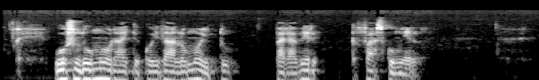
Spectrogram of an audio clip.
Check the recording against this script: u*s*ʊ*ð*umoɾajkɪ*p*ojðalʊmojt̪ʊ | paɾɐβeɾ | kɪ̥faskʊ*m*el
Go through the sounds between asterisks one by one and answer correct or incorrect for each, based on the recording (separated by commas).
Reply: correct, correct, incorrect, incorrect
